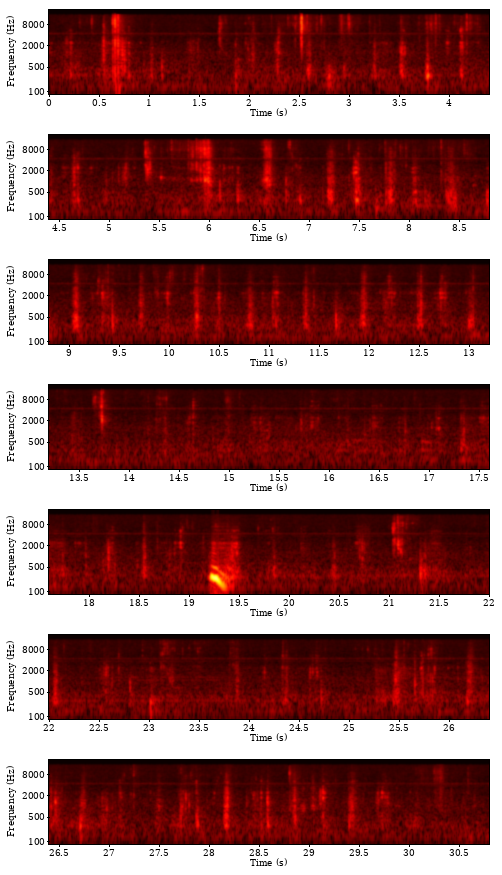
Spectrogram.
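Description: Close-miked eating sounds: crisp crunching bites and chewing of raw leafy greens and food, with many small sharp mouth clicks throughout. About two-thirds of the way in there is one loud, falling "mmm" of enjoyment.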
